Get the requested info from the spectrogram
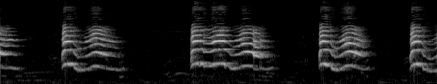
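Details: A young male black-and-tan Kaninchen Dachshund puppy, under a year old, gives high, wavering whining yelps from its cage, demanding to be let out and given attention.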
